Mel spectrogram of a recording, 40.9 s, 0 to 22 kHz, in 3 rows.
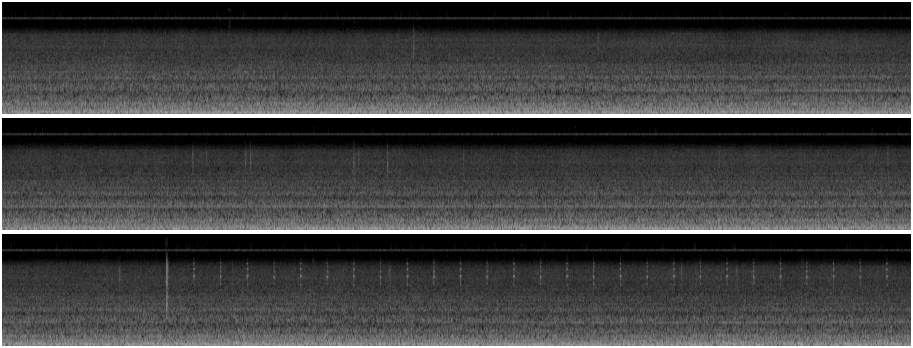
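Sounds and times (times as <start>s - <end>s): car engine and tyre rumble: 0.0s - 40.9s
faint regular ticking: 29.7s - 40.7s.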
